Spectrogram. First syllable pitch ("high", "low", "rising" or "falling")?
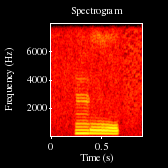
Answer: low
